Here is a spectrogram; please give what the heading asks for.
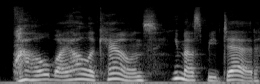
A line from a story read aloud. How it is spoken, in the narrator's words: he chuckled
